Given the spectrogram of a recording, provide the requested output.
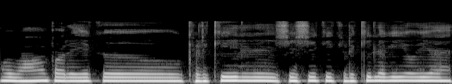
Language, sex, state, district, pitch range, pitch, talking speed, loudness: Hindi, male, Delhi, New Delhi, 160-170 Hz, 165 Hz, 160 wpm, -11 LUFS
